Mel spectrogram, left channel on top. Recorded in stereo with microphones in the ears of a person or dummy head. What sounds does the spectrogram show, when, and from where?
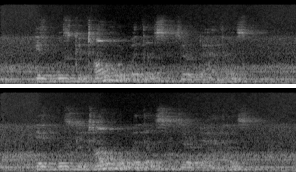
0.3 s a man speaking: 70° left (ahead or behind), 2.5 m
